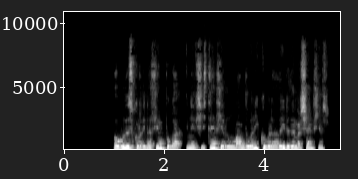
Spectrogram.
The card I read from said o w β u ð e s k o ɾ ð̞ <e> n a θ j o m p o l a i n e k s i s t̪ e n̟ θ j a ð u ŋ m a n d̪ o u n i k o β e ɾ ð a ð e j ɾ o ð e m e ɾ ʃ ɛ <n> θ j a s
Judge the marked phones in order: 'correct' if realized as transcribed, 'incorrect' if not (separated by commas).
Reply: incorrect, correct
